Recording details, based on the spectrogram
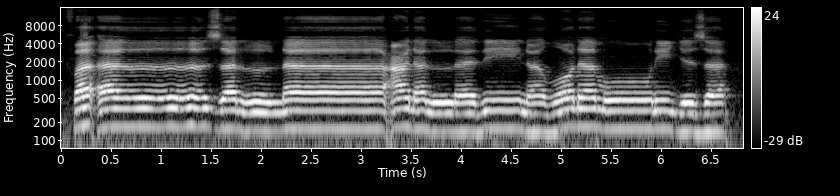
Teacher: Na-nya lebih panjang dibandingkan zi-nya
